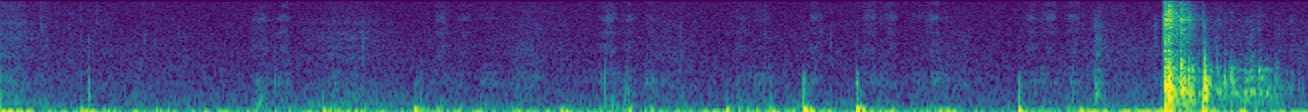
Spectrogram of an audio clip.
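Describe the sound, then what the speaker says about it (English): A pen writes in red ink on paper, giving soft, close scratching strokes in short irregular runs that end in one sharper, louder scrape. "Then we'll write something else over it."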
